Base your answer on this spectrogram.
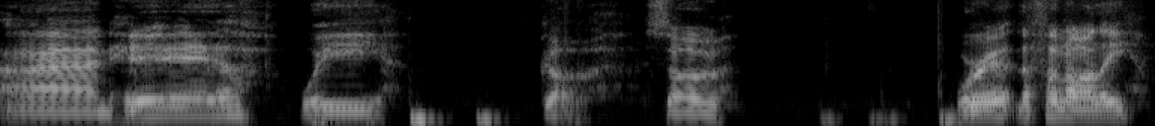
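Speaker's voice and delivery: slightly croaky, sleepy, just-woken voice. Speaker opens the finale, apologizing for their voice, croaky morning voice. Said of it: "my voice sounds a bit croaky".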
